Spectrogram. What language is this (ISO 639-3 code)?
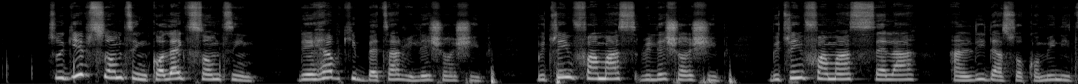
pcm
